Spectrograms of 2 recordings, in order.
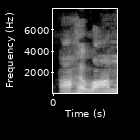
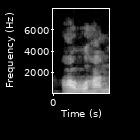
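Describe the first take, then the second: First: आह्वान said as aah-vaan, h before v; correct pronunciation. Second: आह्वान said as aav-haan, v before h; wrong pronunciation. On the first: Teacher gives the right word, correct pronunciation. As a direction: sound h, then vaan in आह्वान. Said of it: "आह्वान होता है". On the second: Teacher shows the mistake again, wrong pronunciation. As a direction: swap v and h in आह्वान. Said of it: "आह्वान नहीं होता". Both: Shown as a demonstration.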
